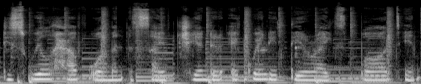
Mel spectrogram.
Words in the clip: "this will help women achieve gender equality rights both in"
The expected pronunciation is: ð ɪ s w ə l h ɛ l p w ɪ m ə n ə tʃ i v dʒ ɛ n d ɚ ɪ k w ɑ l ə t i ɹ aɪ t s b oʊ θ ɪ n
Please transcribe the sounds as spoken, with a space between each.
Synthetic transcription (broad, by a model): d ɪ s w ə l h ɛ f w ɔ m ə n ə s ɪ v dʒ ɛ n d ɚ ɪ k w ɑ l ə t i ɹ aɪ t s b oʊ t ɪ n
